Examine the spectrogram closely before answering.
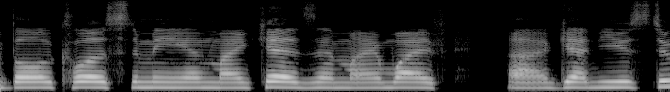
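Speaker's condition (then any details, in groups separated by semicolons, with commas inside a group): Primary lateral sclerosis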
